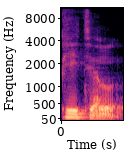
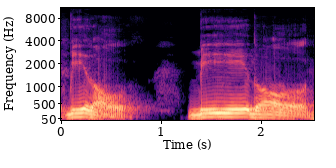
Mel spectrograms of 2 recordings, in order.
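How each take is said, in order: First: Beetle with a crisp t, "bee-tel"; wrong light L ending. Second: Beetle said as "bee-dol"; dark rounded L ending. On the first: Teacher showing how beetle is not said, "tel" ending. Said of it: "ما اسمهاش beetle". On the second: Teacher modelling beetle for learners, rounded "dol" ending. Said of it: "لازم نضم فيها". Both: Shown as a demonstration.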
